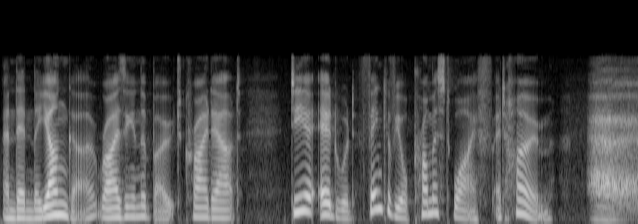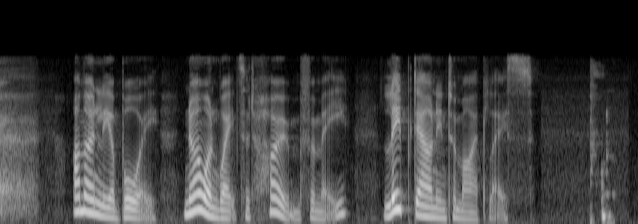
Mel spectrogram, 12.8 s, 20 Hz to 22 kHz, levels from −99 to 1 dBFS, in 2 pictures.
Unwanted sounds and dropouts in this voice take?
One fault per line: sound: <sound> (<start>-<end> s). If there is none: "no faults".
sound: sigh (5.9-6.8 s)
sound: laugh (12.3-12.6 s)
